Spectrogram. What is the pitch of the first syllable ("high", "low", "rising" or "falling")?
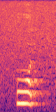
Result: falling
